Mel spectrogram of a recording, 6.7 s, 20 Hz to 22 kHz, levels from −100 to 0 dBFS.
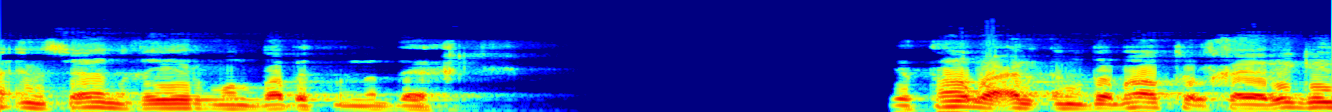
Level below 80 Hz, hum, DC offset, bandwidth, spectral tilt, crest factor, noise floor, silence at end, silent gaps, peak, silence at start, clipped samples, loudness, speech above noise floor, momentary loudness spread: -50 dBFS; none; under 0.1%; 6.6 kHz; -9 dB/octave; 14 dB; -60 dBFS; 0 s; 2.97-4.44 s; -2 dBFS; 0 s; under 0.1%; -15 LUFS; 46 dB; 12 LU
